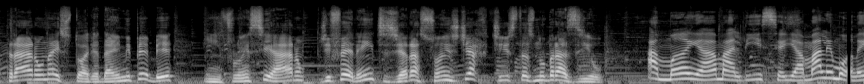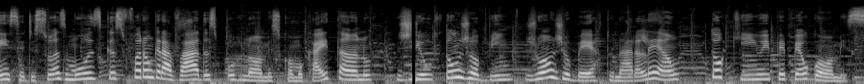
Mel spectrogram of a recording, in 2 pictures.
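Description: At 8.47 s and again at 12.75 s, the sound cuts to silence for about 60 ms. These are likely Bluetooth dropouts. Packets missed their deadline and were discarded, which fits two lost frames each time. Playback resumes further along, as if it had played on.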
